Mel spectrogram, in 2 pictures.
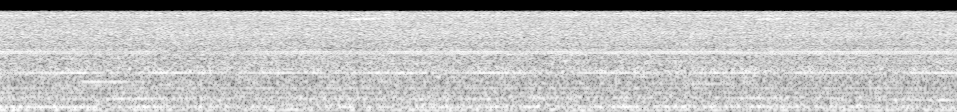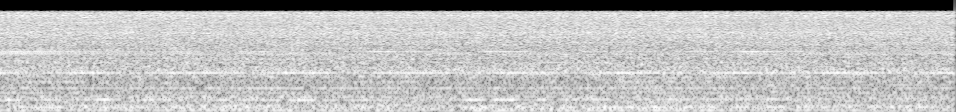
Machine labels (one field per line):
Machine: pump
